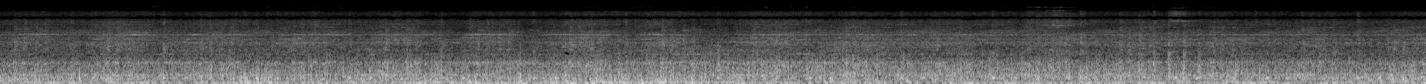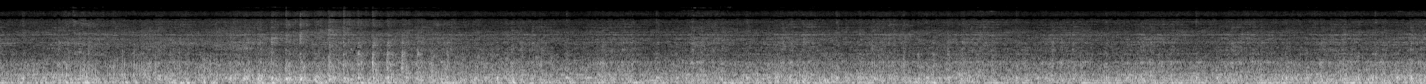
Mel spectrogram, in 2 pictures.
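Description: Empty steel tank cars of a freight train rolling past at speed: a steady loud rumble with a rapid clatter of wheels on the rails, swelling slightly about two-thirds of the way through.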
